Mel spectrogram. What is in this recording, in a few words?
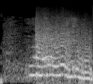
dramatic no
